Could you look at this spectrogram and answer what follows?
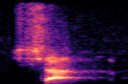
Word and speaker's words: Schott: Is it Schott? Schott. Okay. Like shots.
